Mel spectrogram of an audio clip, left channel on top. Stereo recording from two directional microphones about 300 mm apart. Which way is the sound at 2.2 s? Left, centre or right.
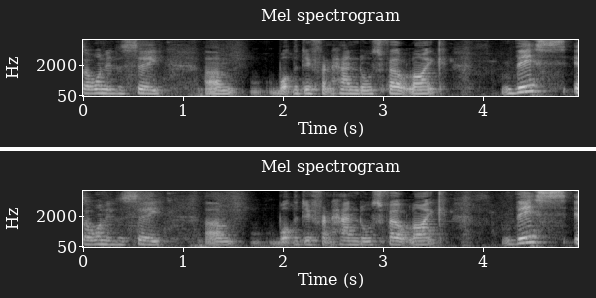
Centre.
